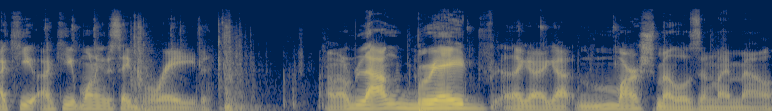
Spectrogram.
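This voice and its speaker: A man talks with lively intonation at a moderate pace. His pitch is fairly low. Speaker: gaming streamer. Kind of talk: casual gameplay livestream chat. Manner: stumbling over words.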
